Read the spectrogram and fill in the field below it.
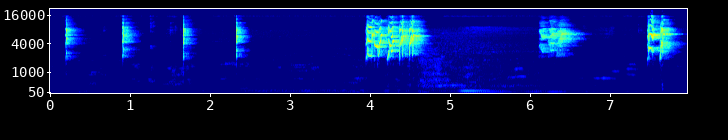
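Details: Lovebird sounds used as a lure to get lovebirds singing: four short sharp high chirps about once per second, then longer harsh rasping screeches with brief pauses; a faint low rumble in the middle.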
